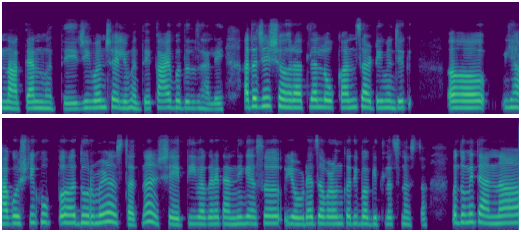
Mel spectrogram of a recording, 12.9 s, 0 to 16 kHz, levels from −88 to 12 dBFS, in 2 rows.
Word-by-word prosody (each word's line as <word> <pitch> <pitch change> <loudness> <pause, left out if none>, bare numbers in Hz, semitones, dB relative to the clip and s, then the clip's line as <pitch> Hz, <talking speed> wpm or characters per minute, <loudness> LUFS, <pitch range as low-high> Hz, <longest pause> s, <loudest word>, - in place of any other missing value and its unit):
नात्यांमध्ये, 200 -2 -1
जीवनशैलीमध्ये 215 -2 -1
काय 225 +1 +2
बदल 210 -1 -3
झाले 180 -3 -7 0.3
आता 250 +2 +7
जे 275 +1 +2
शहरातल्या 240 -2 +2
लोकांसाठी 225 -1 +1
म्हणजे 220 -1 -1 0.5
अ, 215 - +4 0.7
ह्या 230 -1 +2
गोष्टी 235 +2 0
खूप 265 -2 -2
अ, 250 0 +4
दुर्मिळ 250 +2 +2
असतात 200 -7 -2
ना, 285 +1 +2
शेती 215 +1 -2
वगैरे 215 0 0
त्यांनी 215 +1 -1
असं 235 +2 0
एवढ्या 215 0 +1
जवळून 225 -1 +2
कधी 230 0 -1
बघितलंच 210 0 -4
नसतं, 195 -3 -8 0.3
मग 255 - -1
तुम्ही 265 +1 +1
त्यांना 235 -1 +2
220 Hz, 140 wpm, -23 LUFS, 210-235 Hz, 0.7 s, आता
